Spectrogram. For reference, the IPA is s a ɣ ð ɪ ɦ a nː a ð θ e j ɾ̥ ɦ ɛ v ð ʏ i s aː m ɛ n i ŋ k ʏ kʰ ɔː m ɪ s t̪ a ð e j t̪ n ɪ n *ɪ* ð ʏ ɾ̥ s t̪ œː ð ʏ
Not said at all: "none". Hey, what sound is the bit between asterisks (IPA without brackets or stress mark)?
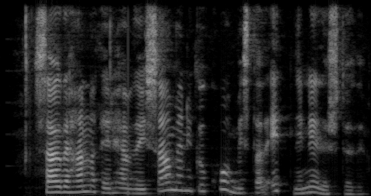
ɪː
